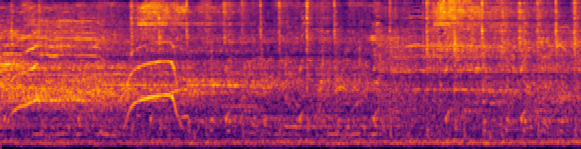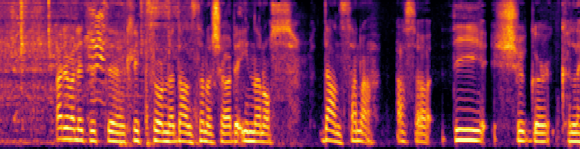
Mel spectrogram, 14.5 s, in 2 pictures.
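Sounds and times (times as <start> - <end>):
arena audience cheering wildly in Globen: 0.0 - 2.8
speech: 8.0 - 14.5.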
